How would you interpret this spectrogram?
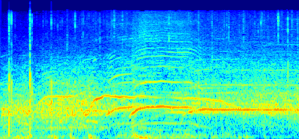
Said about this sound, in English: So I'm gonna give you a little cheer action here.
